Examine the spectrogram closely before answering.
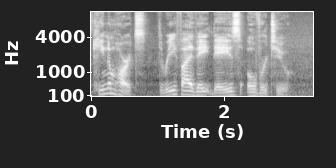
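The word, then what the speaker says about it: Kingdom Hearts 358/2 Days: Is Kingdom Hearts 358 Days Over 2. I'm not kidding. That is actually how you say this.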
